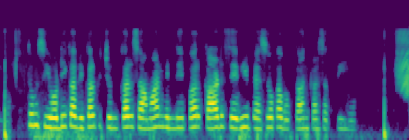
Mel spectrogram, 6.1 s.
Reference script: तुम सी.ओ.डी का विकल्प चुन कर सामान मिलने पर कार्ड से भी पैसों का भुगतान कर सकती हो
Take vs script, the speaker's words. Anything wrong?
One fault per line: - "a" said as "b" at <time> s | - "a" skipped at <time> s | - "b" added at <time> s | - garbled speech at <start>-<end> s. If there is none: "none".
none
